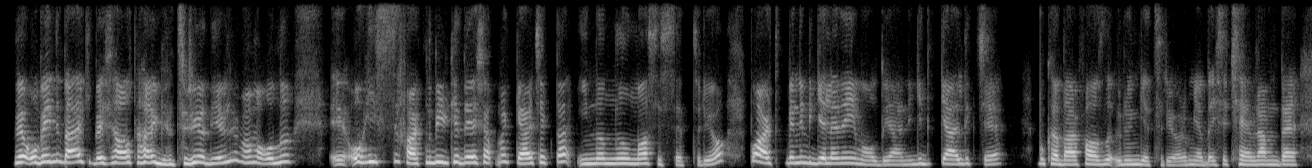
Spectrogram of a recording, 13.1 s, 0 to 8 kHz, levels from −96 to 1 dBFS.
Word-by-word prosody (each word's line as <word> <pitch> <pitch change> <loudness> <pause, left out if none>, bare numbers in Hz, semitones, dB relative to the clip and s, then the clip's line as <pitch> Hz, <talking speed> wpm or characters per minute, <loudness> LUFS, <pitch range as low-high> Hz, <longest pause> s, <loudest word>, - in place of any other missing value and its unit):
ve 290 +1 +7
o 275 -1 +4
beni 315 +1 +1
belki 285 -2 +3
5-6 260 +2 +3
ay 285 -1 +4
götürüyor 235 +6 +1
diyebilirim 295 +9 -1
ama 275 -3 -1
onu, 275 +8 +1 0.4
eee, - - -4
o - - +3
hissi 320 +2 0
farklı 265 0 +2
bir 295 -1 +5
ülkede 275 0 -1
yaşatmak 280 +3 -1
gerçekten 265 +6 +2
inanılmaz 235 +1 +1
hissettiriyor. 180 - -5 0.3
Bu - - +4
artık, 260 -3 +2
benim 265 +1 -1
bir 255 - -2
geleneğim 245 -2 0
oldu 180 -1 -6
yani 185 +1 -6
gidip 210 0 -6
geldikçe 215 0 -3 0.4
bu 225 - -3
kadar 200 -3 +1
fazla 205 0 0
ürün 195 +1 -2
getiriyorum 175 0 -6
ya 180 -2 -6
da - - -3
işte 180 +2 -8
çevremde, 190 -1 -2
235 Hz, 175 wpm, -23 LUFS, 195-275 Hz, 0.4 s, ve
